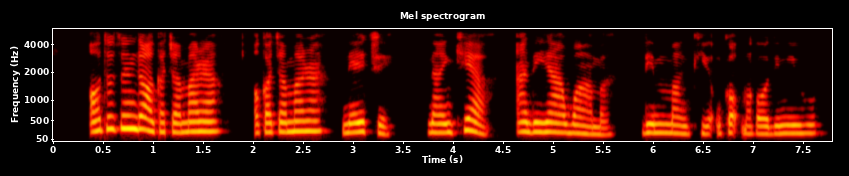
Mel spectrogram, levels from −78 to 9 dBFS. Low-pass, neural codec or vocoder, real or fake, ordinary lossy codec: 5.4 kHz; codec, 16 kHz, 4 kbps, X-Codec, WavLM features, trained on Multilingual LibriSpeech; fake; none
